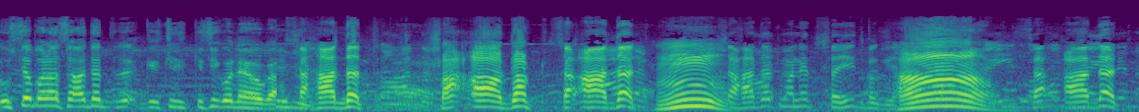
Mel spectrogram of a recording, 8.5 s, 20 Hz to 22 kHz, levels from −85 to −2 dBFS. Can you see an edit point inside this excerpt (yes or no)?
yes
